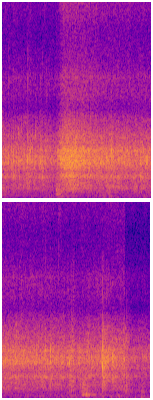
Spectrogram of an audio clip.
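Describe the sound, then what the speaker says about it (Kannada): Onions and green chillies sizzle steadily in a hot pan, a continuous bright frying hiss that swells briefly near the start and carries on evenly with small crackles, close and moderately loud, with no talking. "ಈಗ ಈರುಳ್ಳಿ ಫ್ರೈ ಆಗ್ತಾ ಇದೆ"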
